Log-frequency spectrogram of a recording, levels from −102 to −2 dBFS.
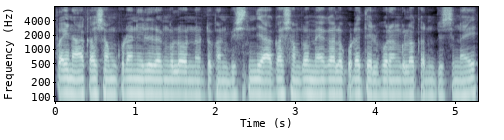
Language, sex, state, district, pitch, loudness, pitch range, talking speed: Telugu, male, Andhra Pradesh, Sri Satya Sai, 115 Hz, -17 LUFS, 110-115 Hz, 135 wpm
